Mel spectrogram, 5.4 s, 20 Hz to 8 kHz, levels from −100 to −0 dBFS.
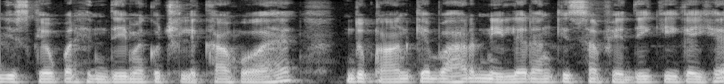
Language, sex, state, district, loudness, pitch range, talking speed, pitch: Hindi, male, Uttar Pradesh, Lalitpur, -18 LUFS, 100-110 Hz, 200 wpm, 105 Hz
